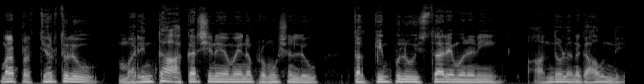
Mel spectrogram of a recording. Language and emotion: Telugu, fearful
